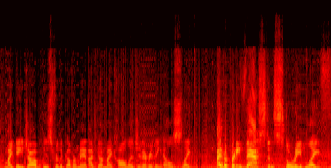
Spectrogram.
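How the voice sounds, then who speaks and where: A man in his thirties who sounds much younger, chatting casually on a game stream and rambling with fillers. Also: mid-range voice. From United States. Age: 30s.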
